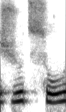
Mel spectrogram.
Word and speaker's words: Jyutsu: comme le pays et jutsus il suffit tout simplement de prononcer toutes les lettres et le hub se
